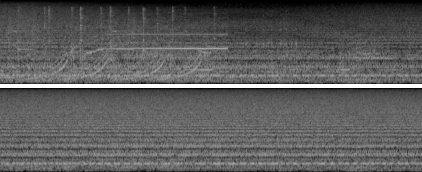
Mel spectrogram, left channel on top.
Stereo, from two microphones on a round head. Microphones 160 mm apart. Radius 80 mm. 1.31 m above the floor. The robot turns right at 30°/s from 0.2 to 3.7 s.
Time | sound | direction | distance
0.0 | a drone | 150° right | ?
